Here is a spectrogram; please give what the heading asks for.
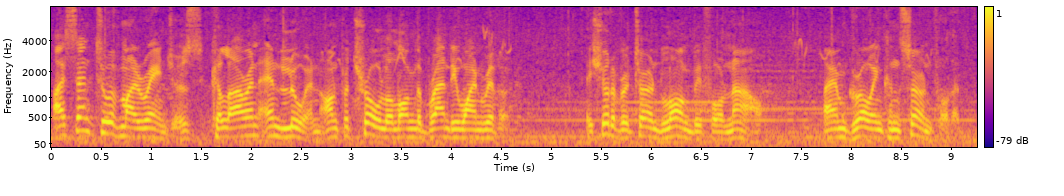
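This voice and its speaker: A man playing a dependable ranger captain in a fantasy game, speaking in a grave, measured, formal manner. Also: medium pitch, lively intonation, close to an everyday voice. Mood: grave counsel. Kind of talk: fantasy video game cutscene acting. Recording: music underneath.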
